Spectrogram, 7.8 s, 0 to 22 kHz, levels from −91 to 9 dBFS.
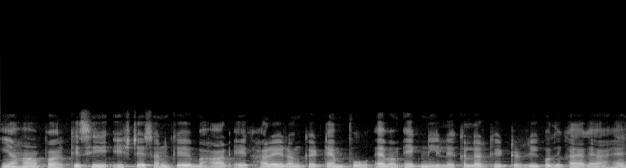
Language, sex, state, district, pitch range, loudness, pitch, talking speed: Hindi, male, Uttar Pradesh, Hamirpur, 115-135 Hz, -19 LUFS, 125 Hz, 145 wpm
